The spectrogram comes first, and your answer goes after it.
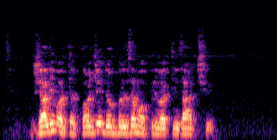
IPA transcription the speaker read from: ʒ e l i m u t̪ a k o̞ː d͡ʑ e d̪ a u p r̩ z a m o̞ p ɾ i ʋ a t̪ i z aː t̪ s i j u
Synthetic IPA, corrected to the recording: ʒ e l i m o t̪ a k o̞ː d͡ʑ e d̪ a u b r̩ z a m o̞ p ɾ i ʋ a t̪ i z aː t̪ s i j u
